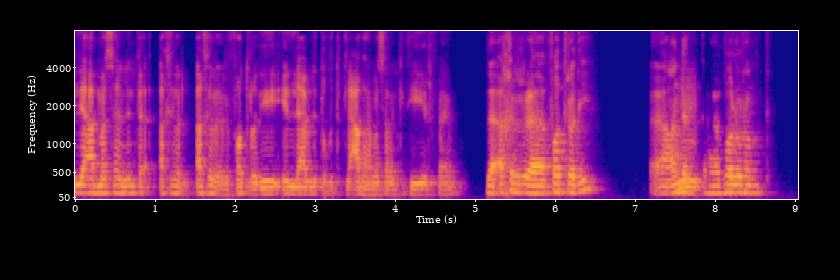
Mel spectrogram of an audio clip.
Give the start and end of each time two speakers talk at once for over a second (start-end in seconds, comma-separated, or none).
none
